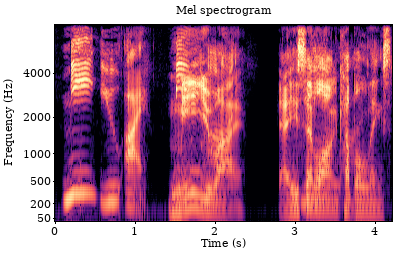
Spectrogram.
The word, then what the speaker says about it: MIUI: I had been mistaken Mi UI is correctly pronounced me UI MIUI yeah he sent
